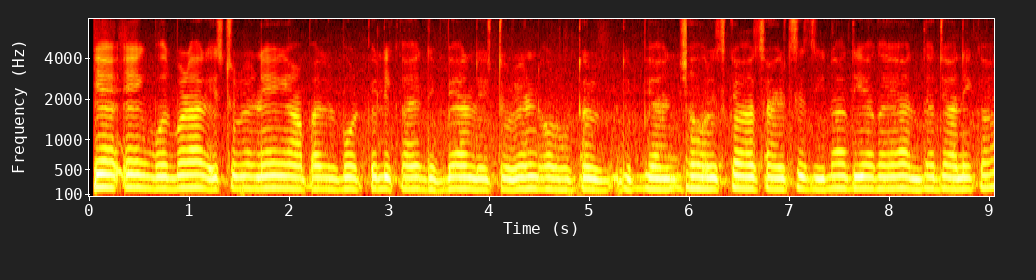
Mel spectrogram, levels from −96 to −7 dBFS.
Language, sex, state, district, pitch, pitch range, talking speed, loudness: Hindi, female, Chhattisgarh, Bastar, 190 Hz, 180-195 Hz, 180 wpm, -18 LUFS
